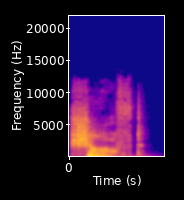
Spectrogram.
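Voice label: "shaft", British English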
